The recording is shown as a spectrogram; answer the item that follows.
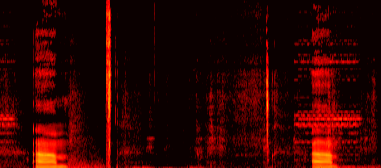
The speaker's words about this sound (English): Just a minute. Sorry, getting a phone call there.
